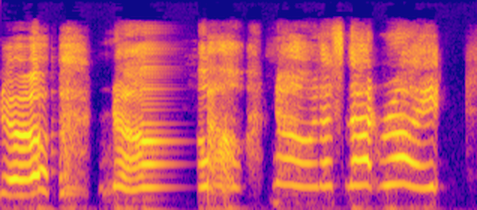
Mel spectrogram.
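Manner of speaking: acted, very high, slow, drawn-out tearful sobbing. Retelling waking up scared of a vampire: imitating own crying plea. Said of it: "I started crying instantly".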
